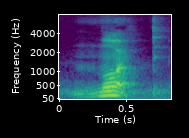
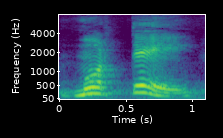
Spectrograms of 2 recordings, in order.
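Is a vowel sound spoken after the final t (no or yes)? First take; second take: no; yes. First: The word ends on the t with no vowel. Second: A vowel sound is heard after the final t. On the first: The speaker calls it right. "You don't pronounce the E, it's mort" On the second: The speaker calls it wrong. "It's not morte"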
